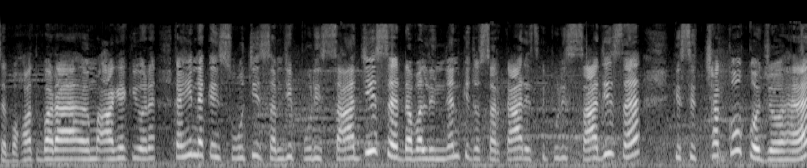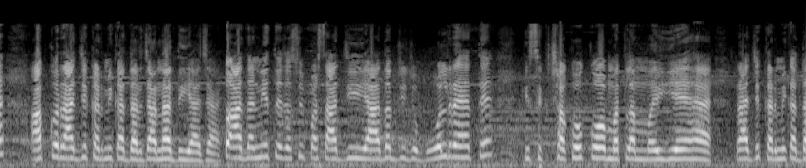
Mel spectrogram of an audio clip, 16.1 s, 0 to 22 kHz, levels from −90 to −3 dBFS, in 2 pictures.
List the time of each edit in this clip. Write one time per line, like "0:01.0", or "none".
0:01.7
0:10.3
